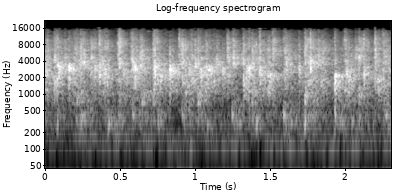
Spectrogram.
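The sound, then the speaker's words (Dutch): Audience applause for a guest at the close of a live show, a brief burst of dense, steady clapping from many hands at an even, fairly loud level. “Mag ik nogmaals een applaus voor Juliaan Galavasi.”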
